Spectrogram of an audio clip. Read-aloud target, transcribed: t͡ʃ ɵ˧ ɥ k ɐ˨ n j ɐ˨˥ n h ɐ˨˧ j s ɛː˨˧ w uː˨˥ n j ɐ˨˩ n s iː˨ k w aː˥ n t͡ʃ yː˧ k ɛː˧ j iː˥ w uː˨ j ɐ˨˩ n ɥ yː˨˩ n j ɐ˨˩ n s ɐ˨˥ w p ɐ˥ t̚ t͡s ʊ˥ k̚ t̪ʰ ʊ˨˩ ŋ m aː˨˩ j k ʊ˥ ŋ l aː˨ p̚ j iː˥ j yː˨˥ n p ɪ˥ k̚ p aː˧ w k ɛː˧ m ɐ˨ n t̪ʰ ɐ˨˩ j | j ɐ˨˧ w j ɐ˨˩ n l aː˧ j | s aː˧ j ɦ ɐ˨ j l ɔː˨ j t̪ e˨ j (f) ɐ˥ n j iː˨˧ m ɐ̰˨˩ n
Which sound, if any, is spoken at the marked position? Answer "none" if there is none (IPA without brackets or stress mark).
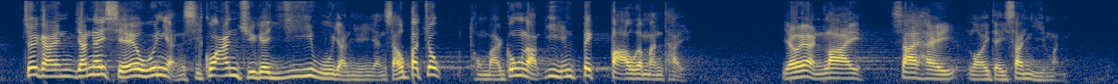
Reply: s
